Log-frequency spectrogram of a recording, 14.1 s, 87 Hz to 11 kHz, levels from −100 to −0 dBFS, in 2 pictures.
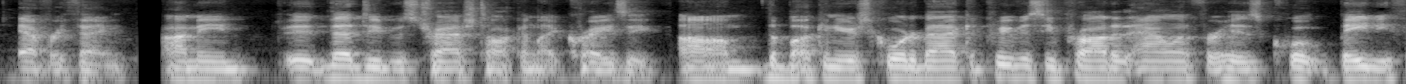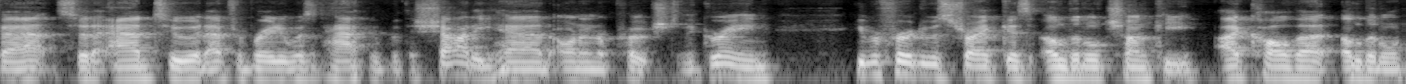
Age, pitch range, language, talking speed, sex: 20-39, 110-115 Hz, English, 245 wpm, male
